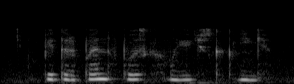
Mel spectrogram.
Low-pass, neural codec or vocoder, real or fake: 5.4 kHz; none; real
